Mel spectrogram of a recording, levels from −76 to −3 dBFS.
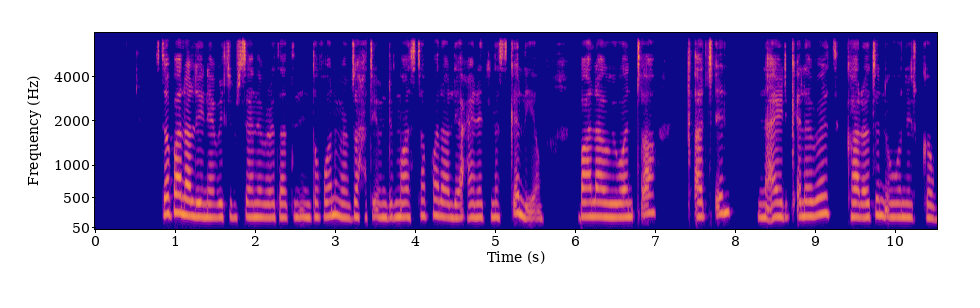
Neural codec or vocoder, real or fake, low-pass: codec, 16 kHz, 4.8 kbps, FACodec; fake; 7.2 kHz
